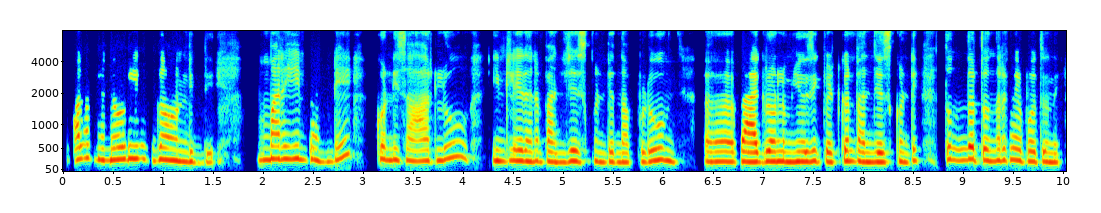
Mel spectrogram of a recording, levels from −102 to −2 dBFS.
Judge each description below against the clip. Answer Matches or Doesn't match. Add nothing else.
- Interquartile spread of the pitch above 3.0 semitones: Doesn't match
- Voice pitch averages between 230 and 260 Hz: Doesn't match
